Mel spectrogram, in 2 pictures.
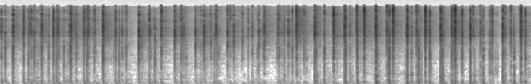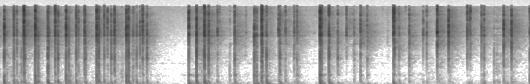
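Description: Long white nails rapidly tap and scratch a curved bundle of hollow striped paper straws held up close. The result is a dense stream of sharp, bright, dry clicks with almost no ring, briefly pausing twice near the end before resuming.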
